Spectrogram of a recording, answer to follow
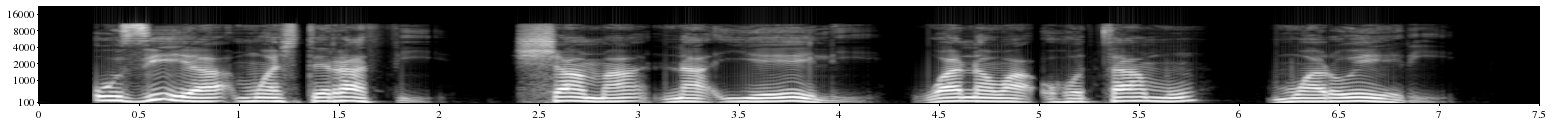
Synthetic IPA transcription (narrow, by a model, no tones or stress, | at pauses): uziamwaʃtɛɾaθḭ | ʃamanajɛɛlḭ | wanawaʔɦɔt̪amu | mwaɾɔɛɾḭ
